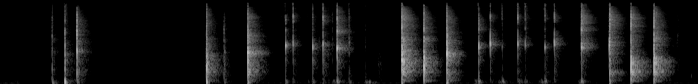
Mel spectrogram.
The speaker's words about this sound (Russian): Ты хлопни. Хлоп.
